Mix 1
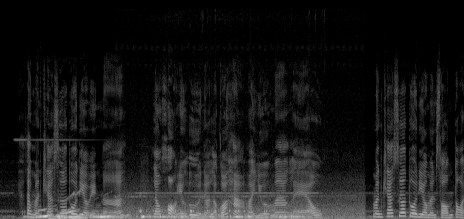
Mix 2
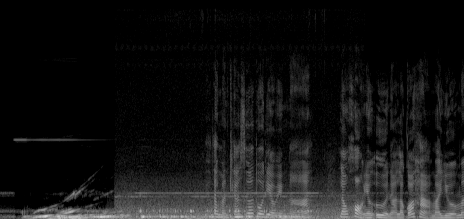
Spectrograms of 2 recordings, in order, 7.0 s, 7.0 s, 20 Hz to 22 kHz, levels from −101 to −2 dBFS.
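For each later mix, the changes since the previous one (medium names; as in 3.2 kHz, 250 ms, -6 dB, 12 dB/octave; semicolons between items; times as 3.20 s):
speech: entry +2.80 s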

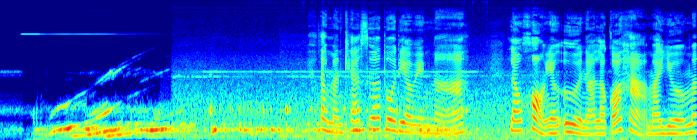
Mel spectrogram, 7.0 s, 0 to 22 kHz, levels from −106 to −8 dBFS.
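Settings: speech +7.0 dB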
